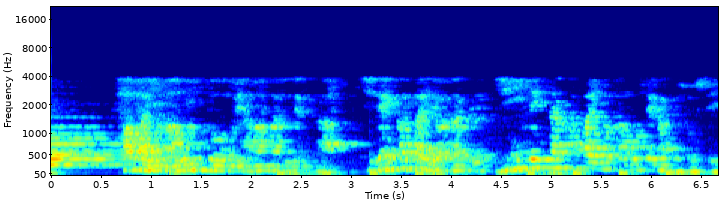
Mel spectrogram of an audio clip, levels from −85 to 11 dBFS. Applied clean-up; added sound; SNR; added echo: classical method WPE with log-MMSE.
